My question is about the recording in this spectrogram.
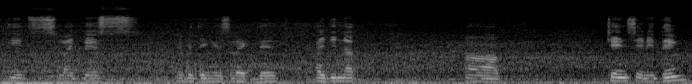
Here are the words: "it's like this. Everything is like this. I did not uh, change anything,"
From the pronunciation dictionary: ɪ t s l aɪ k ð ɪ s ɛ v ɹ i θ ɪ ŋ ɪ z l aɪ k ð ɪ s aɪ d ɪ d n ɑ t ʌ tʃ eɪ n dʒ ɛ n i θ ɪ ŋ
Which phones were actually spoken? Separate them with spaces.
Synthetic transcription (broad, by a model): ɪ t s l aɪ k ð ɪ s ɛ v ɹ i t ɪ ŋ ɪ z l aɪ k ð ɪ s aɪ d ɪ d n ɑ t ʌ tʃ eɪ n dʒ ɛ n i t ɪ ŋ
